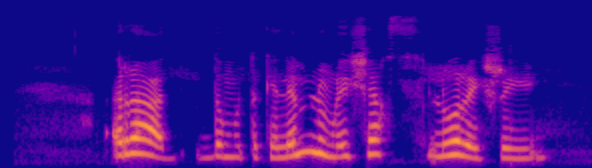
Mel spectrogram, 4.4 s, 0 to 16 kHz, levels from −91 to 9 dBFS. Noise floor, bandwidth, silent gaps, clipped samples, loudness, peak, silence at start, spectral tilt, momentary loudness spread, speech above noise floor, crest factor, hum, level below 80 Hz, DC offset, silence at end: -65 dBFS; 10.5 kHz; none; under 0.1%; -23 LUFS; -6 dBFS; 0.85 s; -6 dB/octave; 16 LU; 42 dB; 18 dB; none; -84 dBFS; under 0.1%; 0.35 s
